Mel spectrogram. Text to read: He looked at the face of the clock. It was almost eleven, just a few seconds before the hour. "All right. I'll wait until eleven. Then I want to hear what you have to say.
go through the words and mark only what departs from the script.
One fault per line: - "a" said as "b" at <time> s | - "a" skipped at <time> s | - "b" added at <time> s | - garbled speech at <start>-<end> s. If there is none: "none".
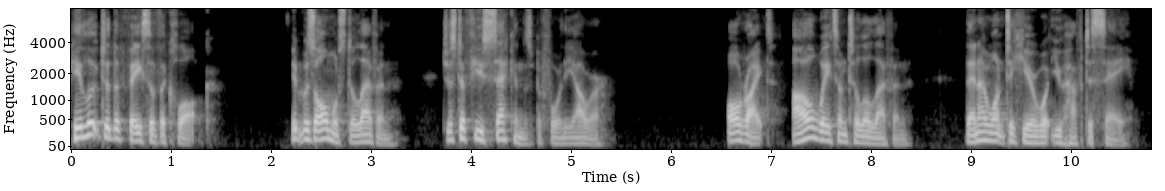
none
